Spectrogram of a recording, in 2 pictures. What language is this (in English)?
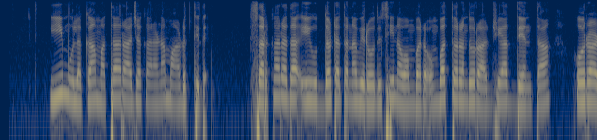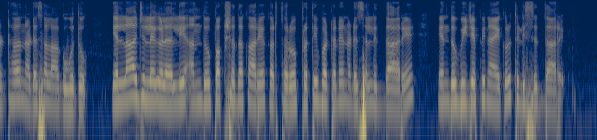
Kannada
